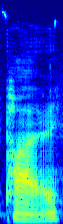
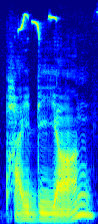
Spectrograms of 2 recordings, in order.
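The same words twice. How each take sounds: First: "paidion" repeated softer and clipped short; quiet second take of "paidion". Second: "paidion" said PAI-di-on with a rising end; teacher demo of "paidion"; Greek word paidion. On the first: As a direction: echo "paidion" quietly for the students to copy. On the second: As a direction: model "paidion" for the class. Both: Shown as a demonstration. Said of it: "word for child".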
